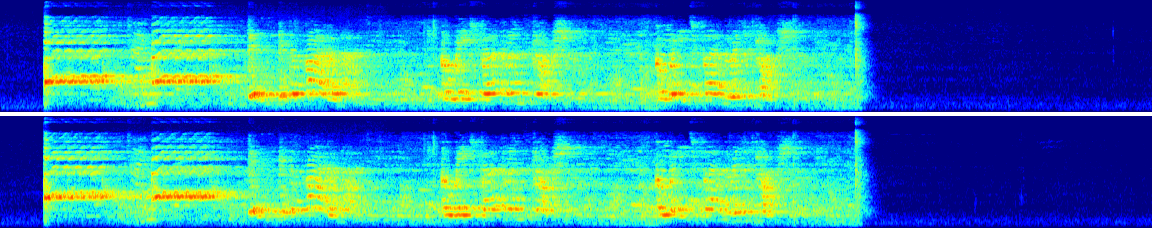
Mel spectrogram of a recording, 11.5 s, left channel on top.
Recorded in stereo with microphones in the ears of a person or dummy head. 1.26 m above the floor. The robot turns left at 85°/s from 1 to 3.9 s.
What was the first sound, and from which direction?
A fire alarm, 120° right.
